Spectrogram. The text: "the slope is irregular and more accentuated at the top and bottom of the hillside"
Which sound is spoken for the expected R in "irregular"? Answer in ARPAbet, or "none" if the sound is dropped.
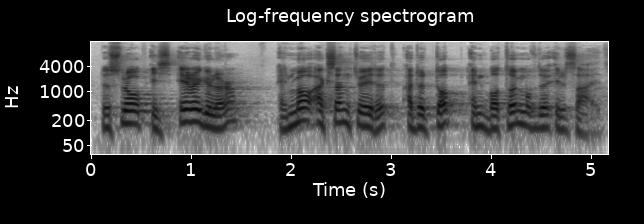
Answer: R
